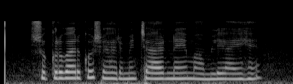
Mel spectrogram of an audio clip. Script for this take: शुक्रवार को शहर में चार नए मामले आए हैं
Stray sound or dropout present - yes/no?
no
